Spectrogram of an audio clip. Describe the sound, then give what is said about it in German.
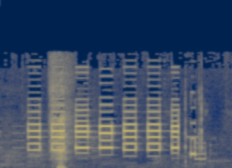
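A mobile phone rings with a rapid series of many short, bright electronic beeps in a steady rhythm. The tones are clear and fairly loud against a faint background. “Dein Handy. Dein Mobiltelefon klingelt.”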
